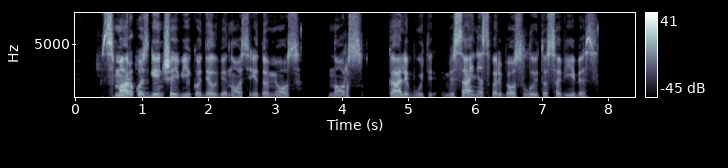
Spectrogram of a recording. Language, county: Lithuanian, Telšiai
